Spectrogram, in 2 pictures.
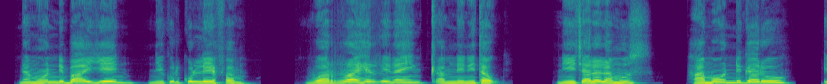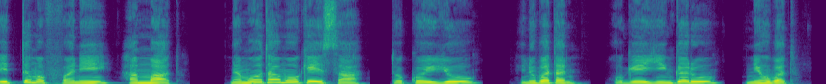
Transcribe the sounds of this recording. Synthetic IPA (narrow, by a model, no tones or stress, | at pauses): nɐmo̞ːnːɪbaːjːʔe̞ːnːɪkʼʊlkʼʊlːe̞ːfːɐmʊ | wɐrːɐhɪrːɪnɐhɪŋkʼɐbnɛnɪt̪ɐʔʊ̥ | niːt͡ʃʼɐlɐlɐmʊs | hɐmo̞ːnːɪɡɐɾuː | ɪt̪ːɪʊmɐfʊfɐniːhɐmːaːt̪ʊ̥ | nɐmo̞ːt̪ɐːmo̞ːke̞ːsːaː | t̪ɔkːɔɪjːuː | hɪnʊbɐt̪ɐn | ʔɔɡe̞ːjːiːŋɡɐɾuː | nɪhʊbɐt̪ʊ̥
